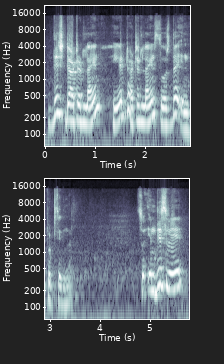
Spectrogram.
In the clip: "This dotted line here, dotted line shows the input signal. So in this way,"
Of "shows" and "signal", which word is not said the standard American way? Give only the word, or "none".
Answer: shows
